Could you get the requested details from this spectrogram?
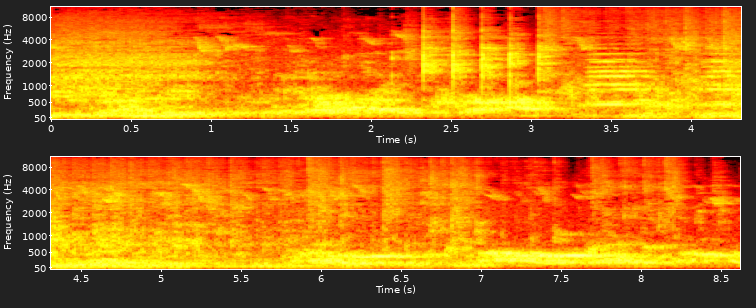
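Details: Racing Homer pigeons at a large pigeon farm in Thoothukudi, Tamil Nadu, India: low soft cooing rising and falling throughout, with sharp clicks or flapping bursts in the middle and steady background rumble.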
